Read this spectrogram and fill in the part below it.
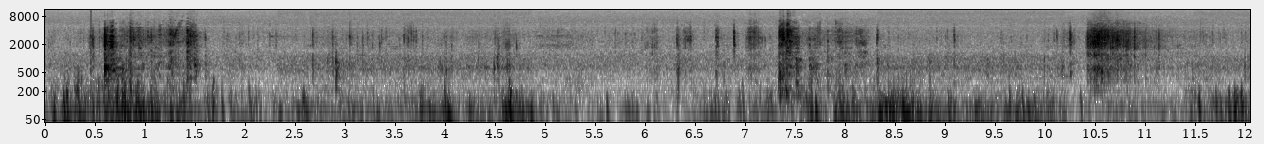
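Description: A shovel scrapes and digs into loose soil.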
